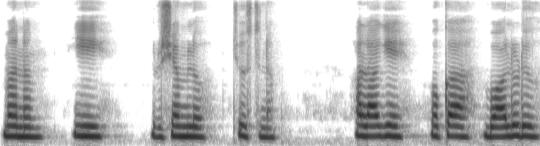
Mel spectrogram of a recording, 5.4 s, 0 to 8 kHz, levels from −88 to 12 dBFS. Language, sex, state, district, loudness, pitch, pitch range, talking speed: Telugu, female, Andhra Pradesh, Anantapur, -14 LUFS, 205 Hz, 200-215 Hz, 90 wpm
